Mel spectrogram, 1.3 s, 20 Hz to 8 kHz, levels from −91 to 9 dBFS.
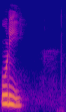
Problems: none marked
